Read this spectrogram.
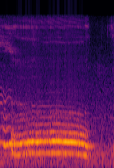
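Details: Shih Tzu Maltese mix dog warbling in protest at something outside the backyard: one sustained, wavering harmonic howl-like note of about one and a half seconds, steady in pitch, then fading.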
